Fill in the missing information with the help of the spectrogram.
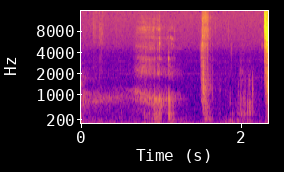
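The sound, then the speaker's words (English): A quiet sip of coffee: soft slurping and mouth sounds, a brief breathy swallow, then a short sharp click near the end, with no talking. “Hold on. Let me get a sip of my coffee.”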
